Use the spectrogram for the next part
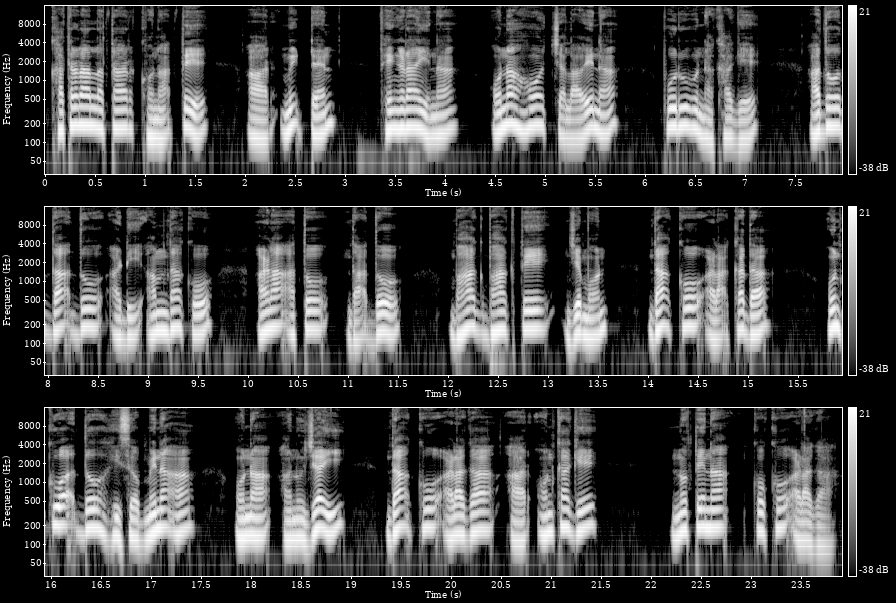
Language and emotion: Santali, neutral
